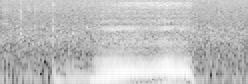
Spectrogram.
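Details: Rossa, a sleeping French bulldog, breathing: one low, droning, second-long snore on a single breath in a quiet room; snoring from a short-nosed dog.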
